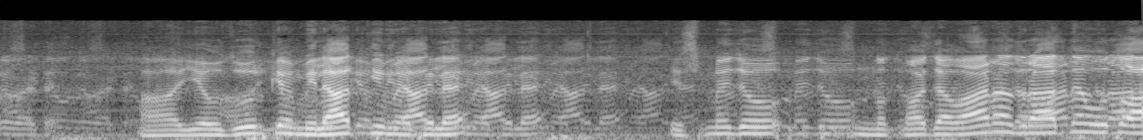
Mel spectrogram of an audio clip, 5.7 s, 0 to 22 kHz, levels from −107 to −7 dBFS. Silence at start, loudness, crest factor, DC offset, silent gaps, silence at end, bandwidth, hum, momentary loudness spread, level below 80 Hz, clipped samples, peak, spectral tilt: 0 s; -20 LUFS; 20 dB; under 0.1%; none; 0 s; 12 kHz; none; 18 LU; -42 dBFS; under 0.1%; 0 dBFS; -5 dB/octave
